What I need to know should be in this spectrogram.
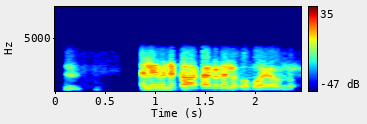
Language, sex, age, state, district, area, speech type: Malayalam, male, 45-60, Kerala, Thiruvananthapuram, urban, conversation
